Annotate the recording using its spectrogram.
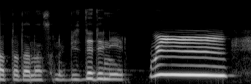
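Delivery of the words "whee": loud, high joyful whee; real excited whoop; gleeful whee. Real, not acted. Jumping in game.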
